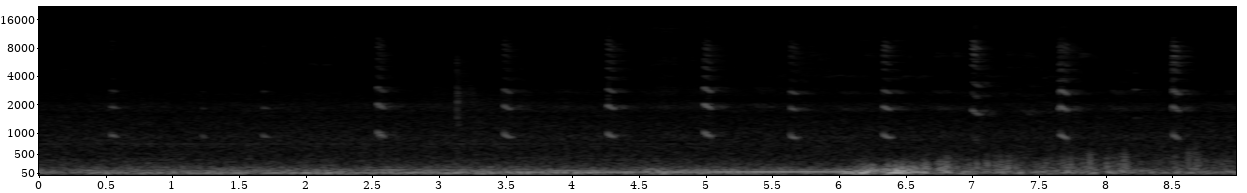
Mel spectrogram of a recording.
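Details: Fighting coots near a river among other birds: single short, ringing notes at first, then a faster run of sharp calls about four per second, with low rumbling noise and a brief loud splash-like burst partway through.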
